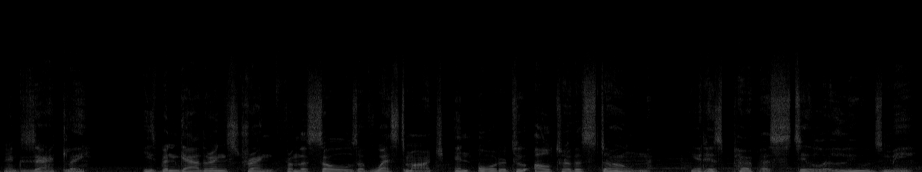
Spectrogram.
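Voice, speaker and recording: An ancient archangel, very deep voice, slow and weighty, solemn game dialogue. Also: male voice, animated, slight background noise. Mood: grave. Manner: grave, measured, weighty delivery. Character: ancient solemn male archangel, grave and wise.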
